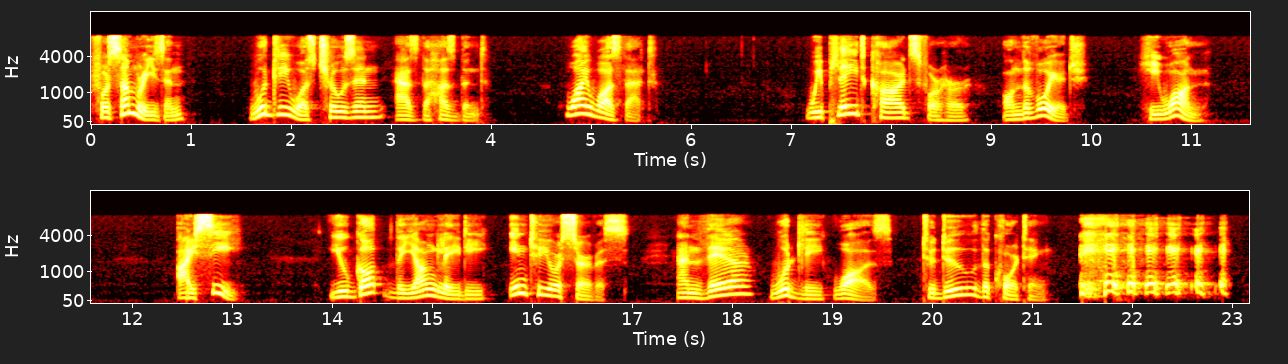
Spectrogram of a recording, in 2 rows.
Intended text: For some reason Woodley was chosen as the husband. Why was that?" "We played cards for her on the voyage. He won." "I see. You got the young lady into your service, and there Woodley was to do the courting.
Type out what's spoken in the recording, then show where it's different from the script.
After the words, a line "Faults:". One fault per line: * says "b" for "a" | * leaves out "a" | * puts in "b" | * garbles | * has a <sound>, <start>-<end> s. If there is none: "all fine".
For some reason Woodley was chosen as the husband. Why was that?" "We played cards for her on the voyage. He won." "I see. You got the young lady into your service, and there Woodley was to do the courting.
Faults:
* has a laugh, 21.5-23.0 s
